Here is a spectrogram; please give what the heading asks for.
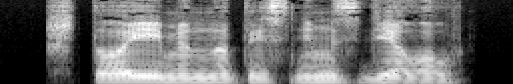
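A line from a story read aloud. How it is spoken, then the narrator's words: Spoke through teeth. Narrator (Russian): процедил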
